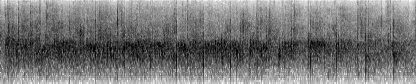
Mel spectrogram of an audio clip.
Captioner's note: audience applauds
